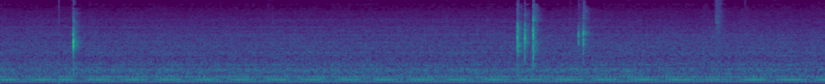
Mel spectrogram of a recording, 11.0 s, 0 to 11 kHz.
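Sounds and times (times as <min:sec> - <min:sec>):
low refrigeration machine hum: 0:00.0 - 0:11.0.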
